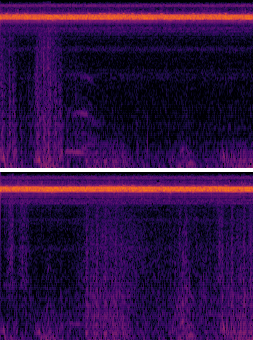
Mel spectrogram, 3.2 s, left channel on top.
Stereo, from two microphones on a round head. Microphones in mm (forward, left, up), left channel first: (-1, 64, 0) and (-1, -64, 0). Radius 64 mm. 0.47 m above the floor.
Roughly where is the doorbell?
No doorbell in this recording.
